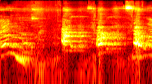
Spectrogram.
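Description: A Siberian Husky starts with a low, wavering whine that bends upward, then breaks into three rough, talkative yelps about half a second apart. Each burst is raspy and full-throated, typical of the breed's chatty vocalizing.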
